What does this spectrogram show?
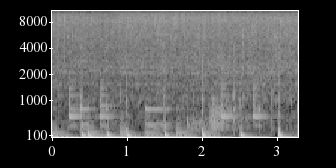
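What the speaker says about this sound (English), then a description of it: "I'm going to just drop in my butter and my salt and pepper, and straight away my onions." Onions fry in butter with salt and pepper in a soup pot, a steady close sizzle broken by repeated scraping stir strokes from a utensil.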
